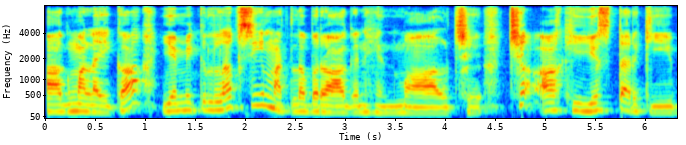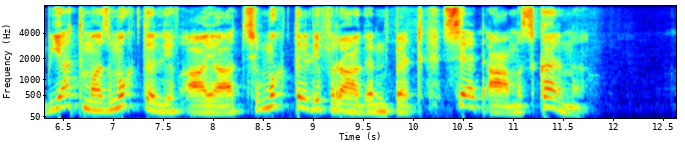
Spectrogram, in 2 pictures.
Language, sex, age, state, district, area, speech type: Kashmiri, male, 30-45, Jammu and Kashmir, Srinagar, urban, read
